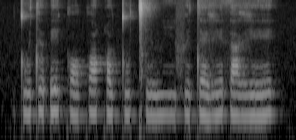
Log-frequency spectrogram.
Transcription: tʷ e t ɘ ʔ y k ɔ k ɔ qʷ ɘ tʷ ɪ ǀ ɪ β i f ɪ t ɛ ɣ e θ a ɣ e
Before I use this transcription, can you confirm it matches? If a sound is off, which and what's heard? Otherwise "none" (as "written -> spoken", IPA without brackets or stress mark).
y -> e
